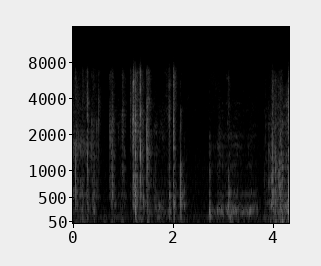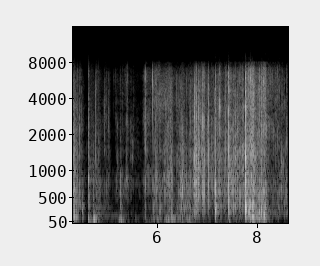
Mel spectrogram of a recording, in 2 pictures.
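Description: Plastic wrap crinkling and tearing as a sealed trading card box is unwrapped, after a few light handling clicks. The crackle grows dense and loud in the second half.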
